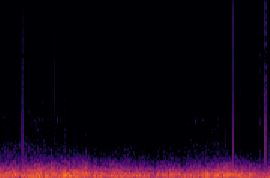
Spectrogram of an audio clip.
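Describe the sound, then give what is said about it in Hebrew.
A continuous artillery barrage at Meshek Gonen, hidden by heavy smoke, no longer single guns but one long sequence of shells merging into one heavy thunder-like rumble, dense in the low end, with a few sharp cracks cutting through. No voices are heard. “עכשיו כבר לא שומעים תותחים בודדים אלא רצף אחד ארוך של פגזים שנשמע כרעם אדיר.”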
